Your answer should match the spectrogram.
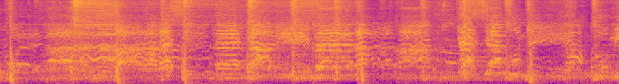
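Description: Cádiz carnival comparsa: a male choir singing in harmony with guitar accompaniment and sharp percussion strokes at irregular intervals.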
